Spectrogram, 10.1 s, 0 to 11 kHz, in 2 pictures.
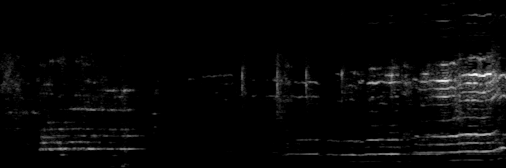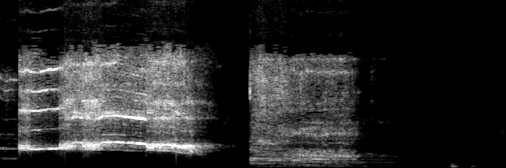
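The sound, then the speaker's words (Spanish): A played scream sound effect: rising high-pitched wails building into two loud, harsh shrieks, the second cutting off abruptly, with no talking over it. “En mi top número 3 tengo algo, mm, algo, ponme ese grito, ponme para contarlo.”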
